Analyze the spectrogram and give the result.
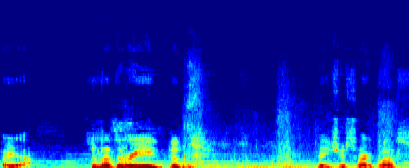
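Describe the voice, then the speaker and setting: A man chatting casually as he plays a game, muttering in a halting way. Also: medium pitch, lively intonation, a little mellow, soft background music, rough recording. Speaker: streamer playing a game. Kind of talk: casual gameplay chat.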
